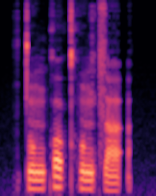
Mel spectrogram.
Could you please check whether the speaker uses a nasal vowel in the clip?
yes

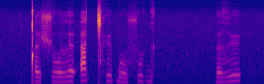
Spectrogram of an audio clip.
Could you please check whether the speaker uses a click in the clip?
yes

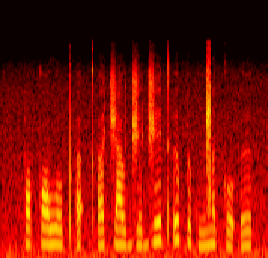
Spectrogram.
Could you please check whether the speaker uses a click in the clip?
yes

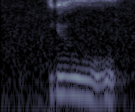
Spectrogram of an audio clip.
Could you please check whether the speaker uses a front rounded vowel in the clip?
no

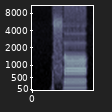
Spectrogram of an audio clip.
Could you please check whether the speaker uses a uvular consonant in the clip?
no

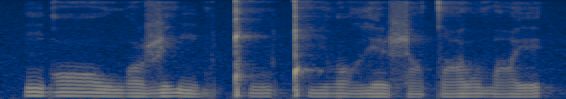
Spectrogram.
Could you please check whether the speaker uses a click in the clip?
yes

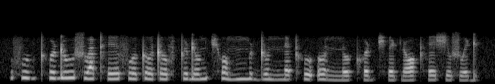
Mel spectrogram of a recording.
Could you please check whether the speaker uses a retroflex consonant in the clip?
yes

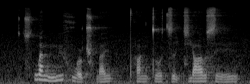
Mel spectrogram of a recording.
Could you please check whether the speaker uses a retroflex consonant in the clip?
yes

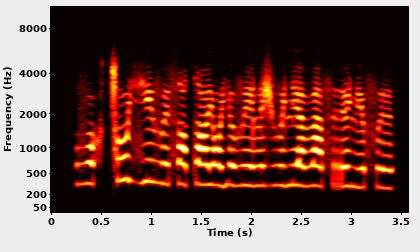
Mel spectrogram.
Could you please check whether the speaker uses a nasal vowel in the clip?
no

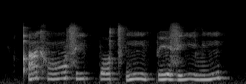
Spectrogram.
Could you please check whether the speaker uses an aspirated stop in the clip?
no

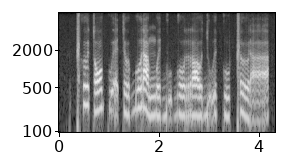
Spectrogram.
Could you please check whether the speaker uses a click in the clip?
yes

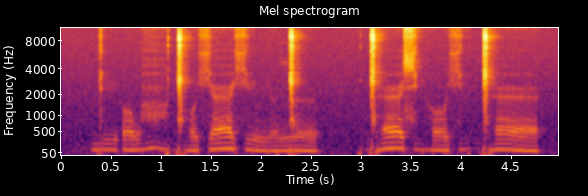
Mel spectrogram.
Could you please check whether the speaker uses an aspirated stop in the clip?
no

